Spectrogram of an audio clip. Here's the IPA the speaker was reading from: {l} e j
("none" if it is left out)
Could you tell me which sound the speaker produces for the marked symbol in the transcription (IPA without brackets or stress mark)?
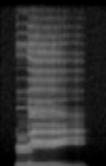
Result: ɭ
